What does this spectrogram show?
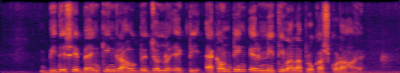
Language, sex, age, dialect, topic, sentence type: Bengali, male, 25-30, Standard Colloquial, banking, statement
